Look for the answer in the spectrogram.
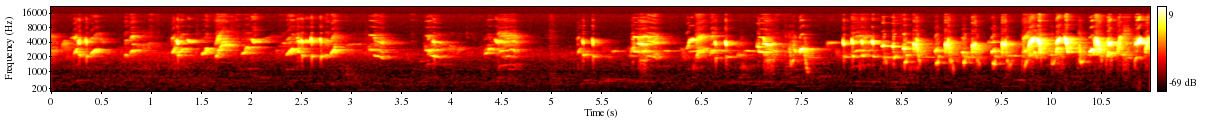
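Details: Timbrado canary singing a long varied song of rapid chirped syllables and trills, short pauses near the middle, building into a dense fast rattling passage at the end; no other sounds.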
